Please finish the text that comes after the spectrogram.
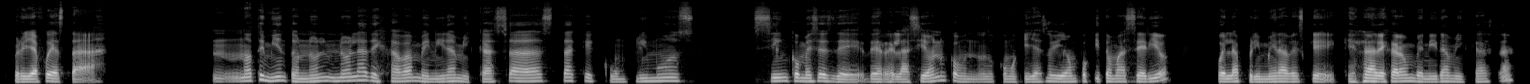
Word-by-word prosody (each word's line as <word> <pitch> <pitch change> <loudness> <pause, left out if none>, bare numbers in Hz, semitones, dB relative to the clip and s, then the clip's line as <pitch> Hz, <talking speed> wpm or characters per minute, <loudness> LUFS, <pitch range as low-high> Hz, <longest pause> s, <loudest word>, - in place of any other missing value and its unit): pero 125 -1 +3
ya 125 0 +6
fue 140 +2 +4
hasta 135 - -1 1.0
mm, 70 +1 -6
no 170 +1 +1
te 215 - +2
miento, 175 -5 0
no 140 +3 0
no 165 0 0
la 195 +1 0
dejaban 155 +1 0
venir 135 0 -1
a 150 - +1
mi 130 -4 -3
casa 145 +3 0
hasta 155 0 -4 0.2
hasta - - -6
que 155 -3 -5
cumplimos 150 +5 -4 0.6
5 160 +1 0
meses 150 -1 +1
de 115 -3 0
de 125 0 +1
relación, 125 +8 0
como 130 - -1
no 120 0 -6
como 125 -1 -5
que 125 - -5
ya 130 0 0
se 145 - -3
veía 130 -1 +3
un 135 - -3
poquito 140 0 -2
más 135 0 -1
serio. 140 +3 +1 0.4
Fue 130 - +4
la 135 +1 +2
primera 130 +1 +2
vez 130 0 -1
que 135 -4 -2
que 130 -1 -5
la 145 -2 +7
dejaron 145 +3 +4
venir 130 0 0
a 140 - +1
mi 130 -2 -2
casa. 130 +1 -5
140 Hz, 190 wpm, -23 LUFS, 125-155 Hz, 1.0 s, la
